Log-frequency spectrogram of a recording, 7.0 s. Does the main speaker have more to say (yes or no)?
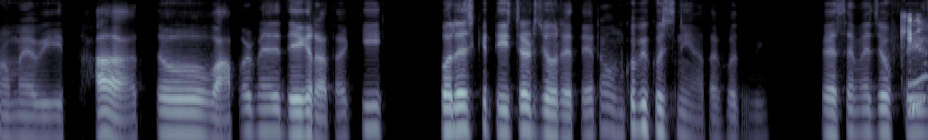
yes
